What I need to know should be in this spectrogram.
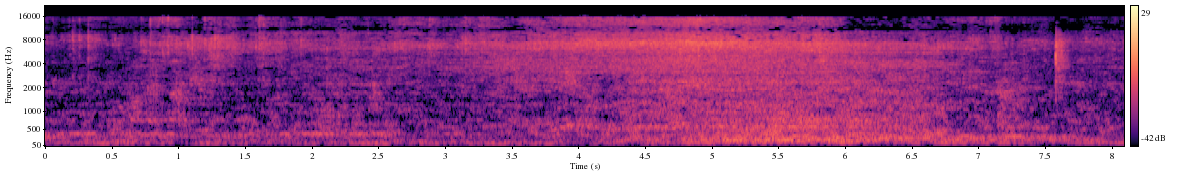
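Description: Meat sizzles over the fire.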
